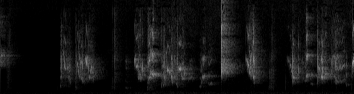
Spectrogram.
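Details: Budgerigar kept as a pet, warbling steadily after a short silence: dense, scratchy chatter mixed with thin whistles and clicks, notes tumbling one after another with small irregular gaps.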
